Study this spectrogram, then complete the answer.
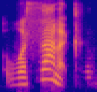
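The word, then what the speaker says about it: WSÁNEĆ: District sanich Gulf Island sanich Peninsula is a mispronunciation by settler people of the name wasan which is the nation and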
